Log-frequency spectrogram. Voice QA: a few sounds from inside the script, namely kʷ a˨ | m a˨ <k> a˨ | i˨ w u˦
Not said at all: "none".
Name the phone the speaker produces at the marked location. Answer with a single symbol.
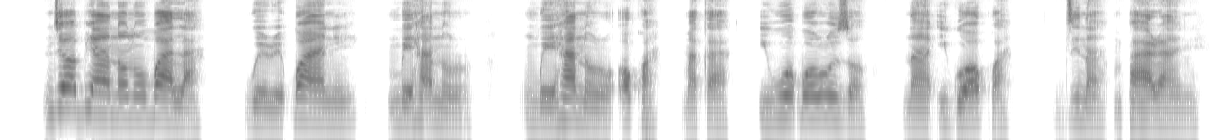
k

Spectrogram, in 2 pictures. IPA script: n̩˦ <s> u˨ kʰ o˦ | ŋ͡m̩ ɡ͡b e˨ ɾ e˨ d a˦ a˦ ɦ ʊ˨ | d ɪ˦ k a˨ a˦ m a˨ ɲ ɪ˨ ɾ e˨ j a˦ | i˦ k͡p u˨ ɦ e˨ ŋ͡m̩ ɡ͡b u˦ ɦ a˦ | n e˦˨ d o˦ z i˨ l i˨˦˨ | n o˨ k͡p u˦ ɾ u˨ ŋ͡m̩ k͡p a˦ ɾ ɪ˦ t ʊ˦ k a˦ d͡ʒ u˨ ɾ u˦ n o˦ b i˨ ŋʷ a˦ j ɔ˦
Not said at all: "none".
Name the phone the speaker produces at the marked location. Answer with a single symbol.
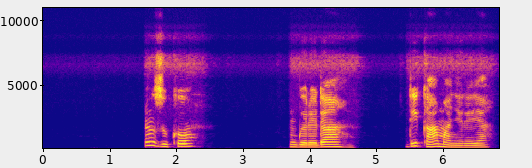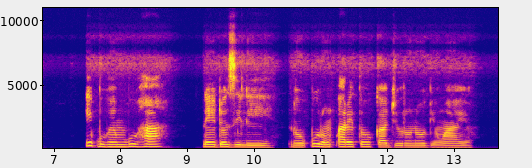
z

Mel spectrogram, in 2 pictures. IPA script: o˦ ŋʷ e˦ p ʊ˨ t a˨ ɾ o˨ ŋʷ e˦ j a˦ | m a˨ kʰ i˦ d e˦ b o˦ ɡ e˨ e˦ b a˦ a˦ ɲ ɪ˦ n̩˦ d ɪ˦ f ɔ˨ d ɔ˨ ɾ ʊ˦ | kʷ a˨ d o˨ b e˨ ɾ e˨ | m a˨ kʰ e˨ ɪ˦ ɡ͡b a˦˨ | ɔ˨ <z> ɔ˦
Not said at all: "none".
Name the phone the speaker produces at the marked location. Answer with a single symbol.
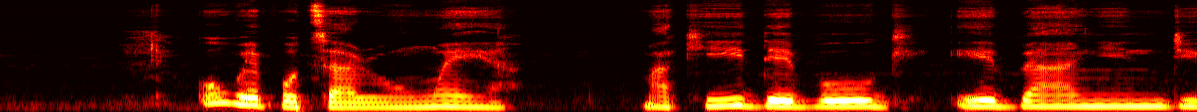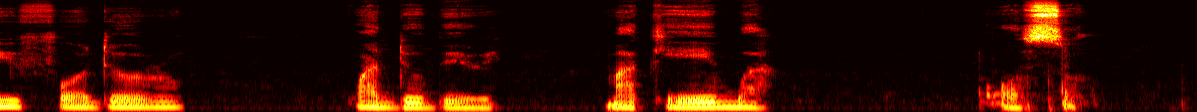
s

